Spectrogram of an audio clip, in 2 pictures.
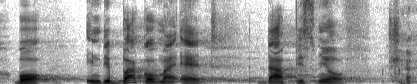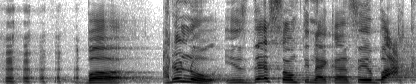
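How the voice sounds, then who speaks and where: There is noticeable background noise as a man speaks with long, frequent pauses. His pitch is high and his intonation is lively. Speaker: audience member asking a question. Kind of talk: Q&A question at conference.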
